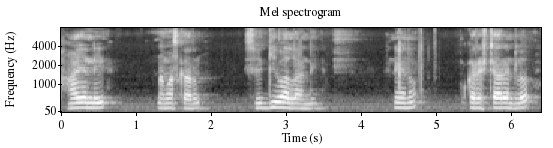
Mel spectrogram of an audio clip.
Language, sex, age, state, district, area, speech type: Telugu, male, 18-30, Andhra Pradesh, Kurnool, urban, spontaneous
